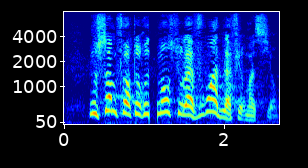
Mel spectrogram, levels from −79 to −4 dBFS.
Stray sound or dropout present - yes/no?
yes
